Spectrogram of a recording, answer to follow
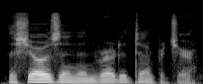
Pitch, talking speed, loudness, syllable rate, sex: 95 Hz, 145 wpm, -16 LUFS, 6.0 syllables/s, male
